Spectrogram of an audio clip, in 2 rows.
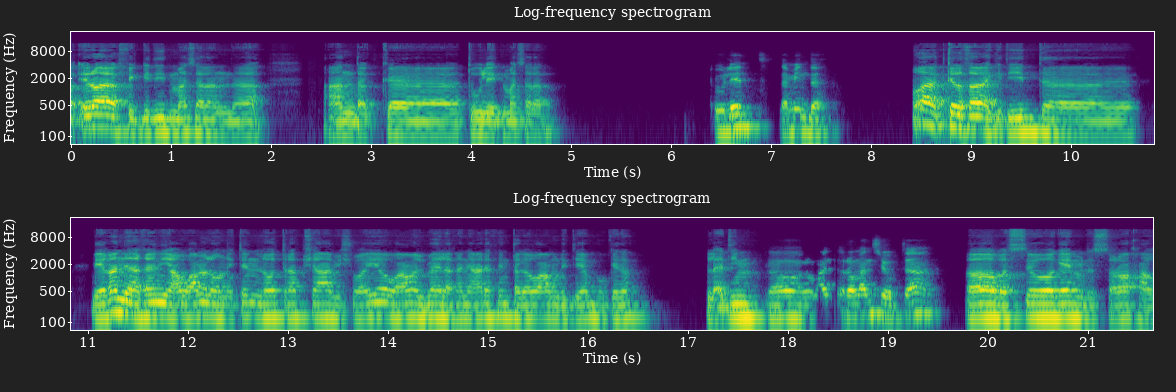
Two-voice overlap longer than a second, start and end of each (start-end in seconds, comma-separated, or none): none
